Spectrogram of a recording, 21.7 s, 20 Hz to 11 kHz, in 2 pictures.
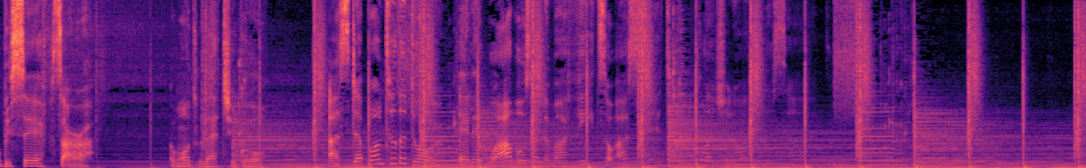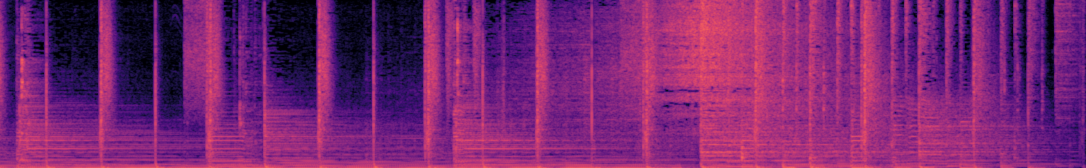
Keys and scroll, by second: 2.3 t, 3.7 t, 4.9 shift+scroll, 6.6 t.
